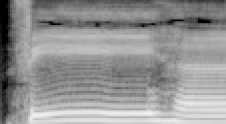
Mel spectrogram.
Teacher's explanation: Ha juga kan dua harakat. Berarti seperti melafalkan ha sebanyak dua kali pelafalan kadarnya ya.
